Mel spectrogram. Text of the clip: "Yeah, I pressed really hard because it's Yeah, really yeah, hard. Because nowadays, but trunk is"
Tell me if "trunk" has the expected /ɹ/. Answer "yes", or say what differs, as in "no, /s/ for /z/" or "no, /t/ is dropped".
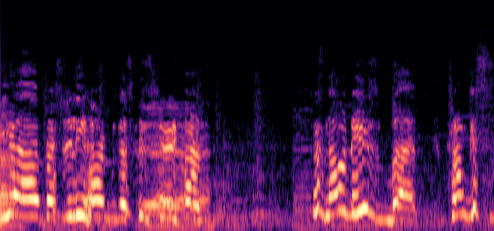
yes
